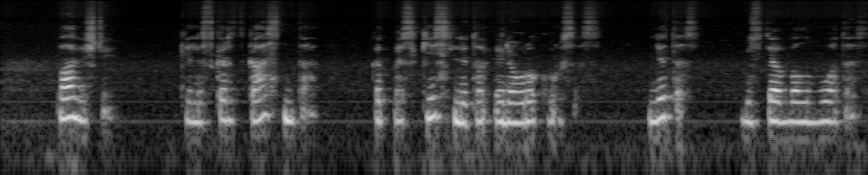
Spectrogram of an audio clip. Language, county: Lithuanian, Panevėžys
